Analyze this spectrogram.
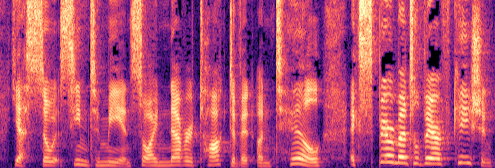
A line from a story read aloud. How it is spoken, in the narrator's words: cried I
